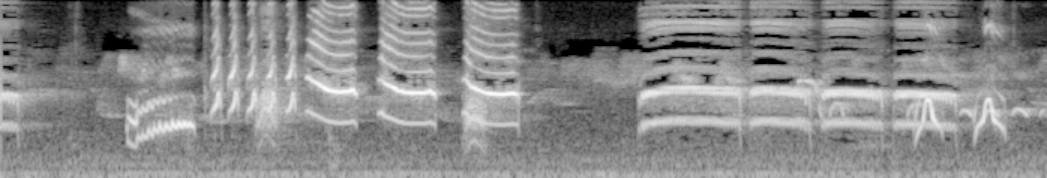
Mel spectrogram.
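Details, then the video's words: A female and a male laughingthrush sing in a wild-type voice: a rising slurred whistle, then rapid rich nasal notes and a run of loud, clear, fluty whistles with warbled twists. "khướu mái ro +trống hót giọng già rừng"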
